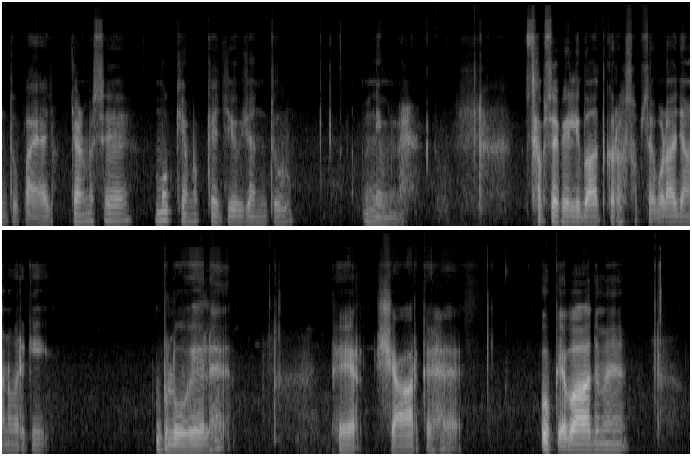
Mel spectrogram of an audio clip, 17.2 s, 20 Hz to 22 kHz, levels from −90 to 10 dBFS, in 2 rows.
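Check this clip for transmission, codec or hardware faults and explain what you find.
Two transmission faults appear early in this speech clip. At 0.63 s, a skip ahead: the speech jumps abruptly forward with no gap, losing about a second. That audio was dropped in transit or by the jitter buffer while later audio waited. From 0.73 to 2.49 s, a jitter buffer speed-up: speech runs about 7% fast at unchanged pitch and sounds hurried, as the buffer trims short pitch-period pieces, roughly 150 ms in total, to cut excess delay.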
